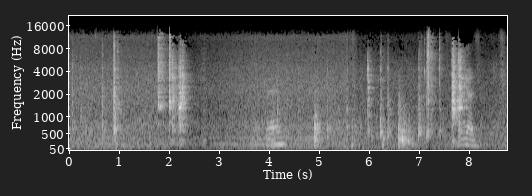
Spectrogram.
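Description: Removable cooking plates of an Asahi WM-043 waffle maker and panini press being unlatched, lifted out and snapped into place: a series of sharp clicks and clatter, loudest in a cluster about two seconds in and again near the end.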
